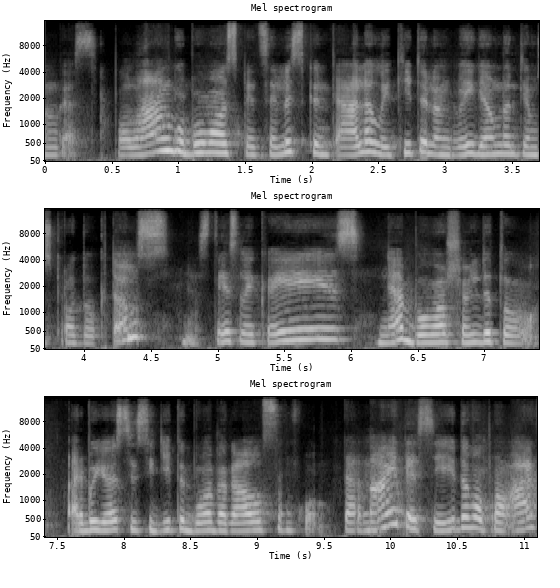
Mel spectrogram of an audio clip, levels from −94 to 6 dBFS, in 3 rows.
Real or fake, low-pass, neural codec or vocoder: fake; 14.4 kHz; codec, 44.1 kHz, 2.6 kbps, DAC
